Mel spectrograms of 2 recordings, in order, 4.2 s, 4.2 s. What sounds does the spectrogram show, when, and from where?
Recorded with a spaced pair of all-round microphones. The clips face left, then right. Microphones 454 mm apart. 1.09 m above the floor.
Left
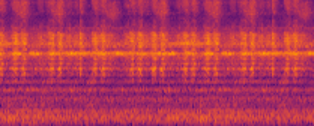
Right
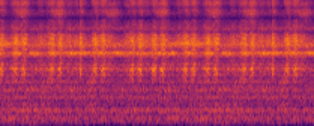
0.0 s an insect: 50° left (ahead or behind)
